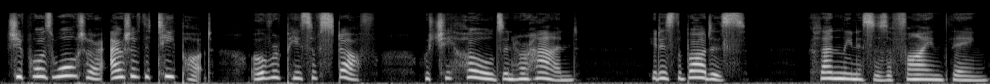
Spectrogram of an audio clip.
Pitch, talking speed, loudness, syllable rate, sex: 265 Hz, 165 wpm, -17 LUFS, 4.6 syllables/s, female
